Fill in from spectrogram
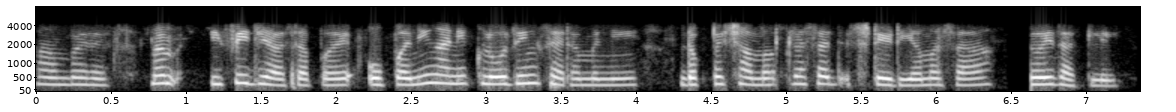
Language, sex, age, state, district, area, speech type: Goan Konkani, female, 30-45, Goa, Tiswadi, rural, conversation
